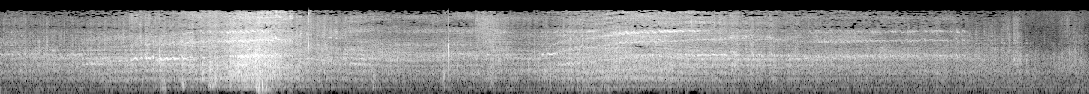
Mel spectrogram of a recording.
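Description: A small electric motor whines, rising and falling in pitch as a toy car speeds about.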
